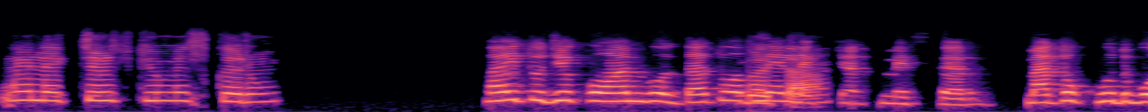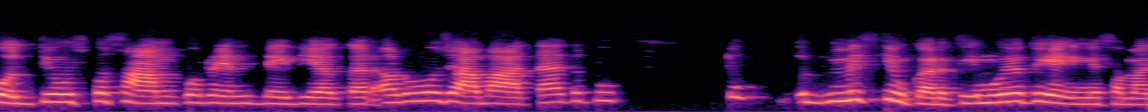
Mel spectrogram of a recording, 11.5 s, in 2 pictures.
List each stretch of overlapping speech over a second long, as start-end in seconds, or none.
none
